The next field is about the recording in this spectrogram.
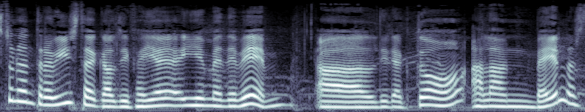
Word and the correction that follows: Ball: es diu? – Alan Ball. – Alan Ball, perdó, que eh, pronunciem malament.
